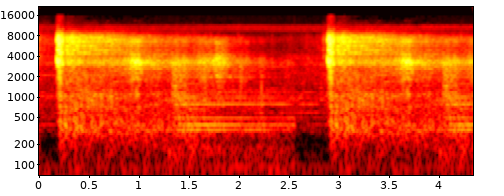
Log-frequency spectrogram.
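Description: A sudden noisy hit with a steady hum under it, twice, about two and a half seconds apart. The two are alike, as a looped sound effect would be.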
